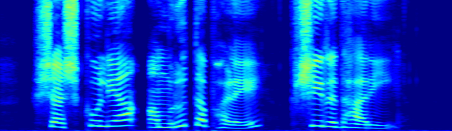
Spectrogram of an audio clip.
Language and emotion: Marathi, neutral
